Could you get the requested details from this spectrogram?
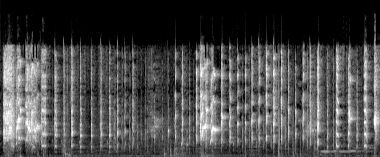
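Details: Breeding-condition male lovebird chattering almost nonstop: harsh squawky bursts and fast repeated sharp chips, several per second, easing briefly in the middle before a loud run of clicking notes.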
